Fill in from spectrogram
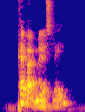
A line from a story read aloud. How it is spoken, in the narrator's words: said the cook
